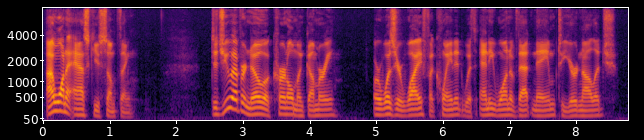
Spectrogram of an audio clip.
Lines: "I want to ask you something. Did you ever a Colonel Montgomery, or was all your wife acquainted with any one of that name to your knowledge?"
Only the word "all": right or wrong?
wrong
